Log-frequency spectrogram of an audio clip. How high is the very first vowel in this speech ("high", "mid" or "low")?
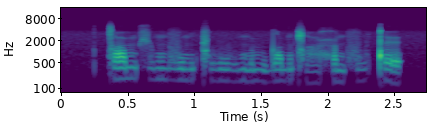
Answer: low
